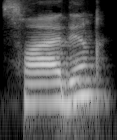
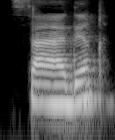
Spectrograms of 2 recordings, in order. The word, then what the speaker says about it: صادق: صاد as in صادق, صدقة, usually wrongly pronounced as صادق, صدقة. The difference.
